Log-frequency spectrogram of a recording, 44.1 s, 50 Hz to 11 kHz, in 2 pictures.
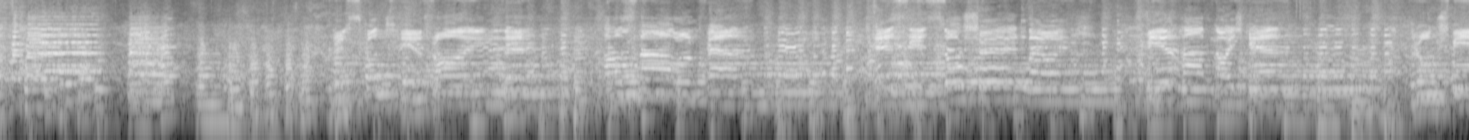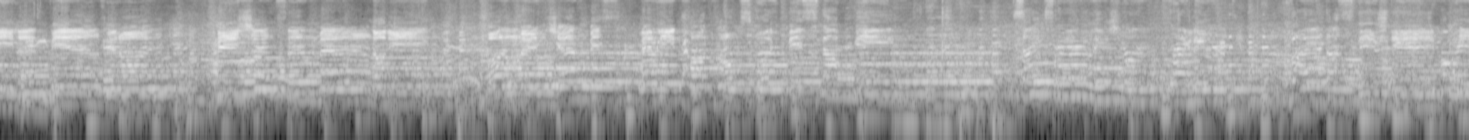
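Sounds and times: festive brass music: 0.0s - 44.0s.

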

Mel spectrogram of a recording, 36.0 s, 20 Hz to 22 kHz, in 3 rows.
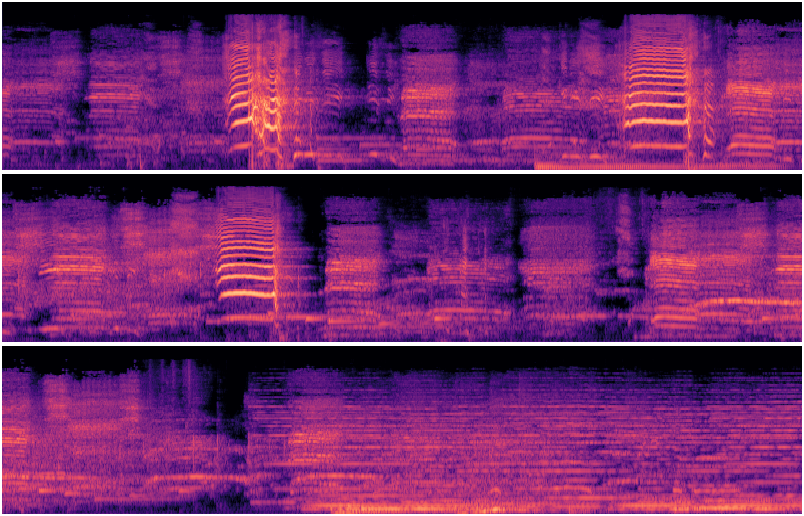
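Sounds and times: person wailing and sobbing: 3.4s - 5.1s, 8.0s - 12.1s.

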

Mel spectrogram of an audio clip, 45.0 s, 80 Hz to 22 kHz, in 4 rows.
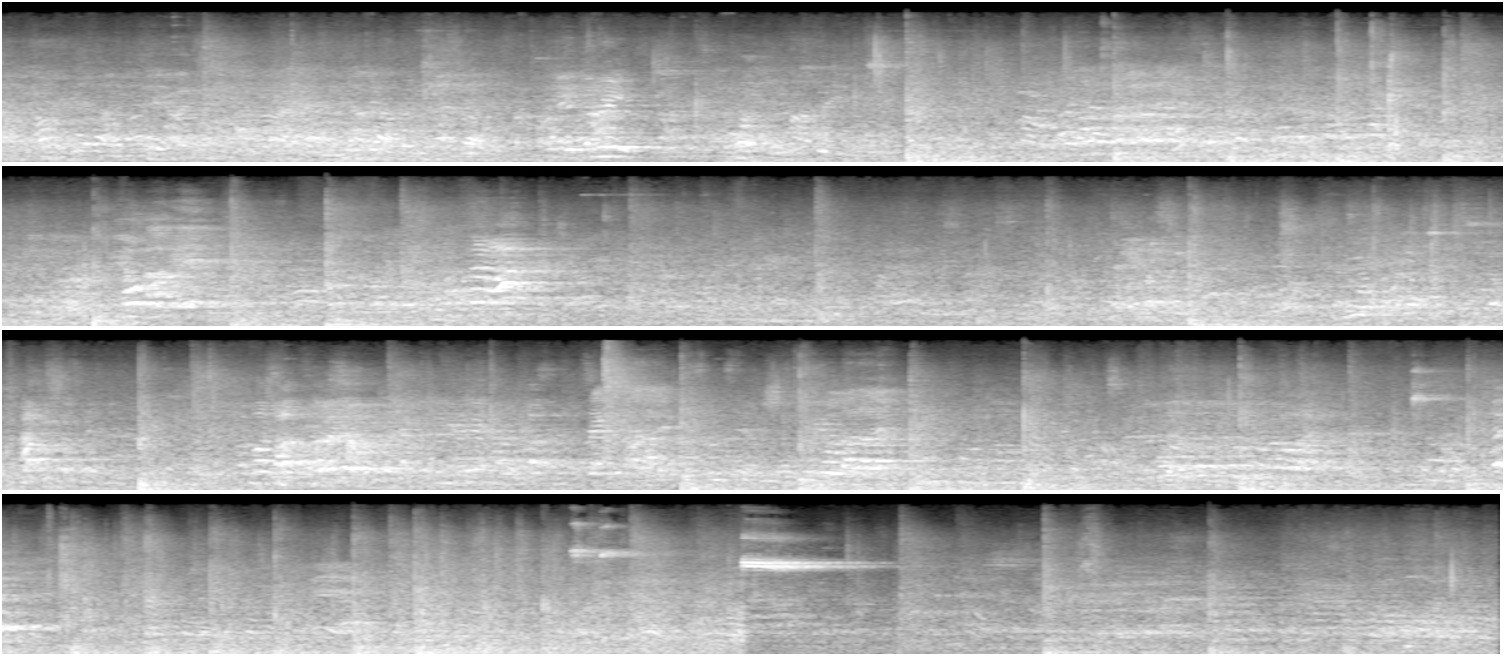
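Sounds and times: basketball bouncing on court: 6.7s - 7.3s, 9.2s - 11.1s, 13.0s - 14.0s, 23.6s - 23.8s, 31.8s - 32.1s, 33.5s - 38.1s, 41.6s - 41.8s, 42.8s - 43.0s
shrill referee whistle blast: 39.3s - 40.4s.

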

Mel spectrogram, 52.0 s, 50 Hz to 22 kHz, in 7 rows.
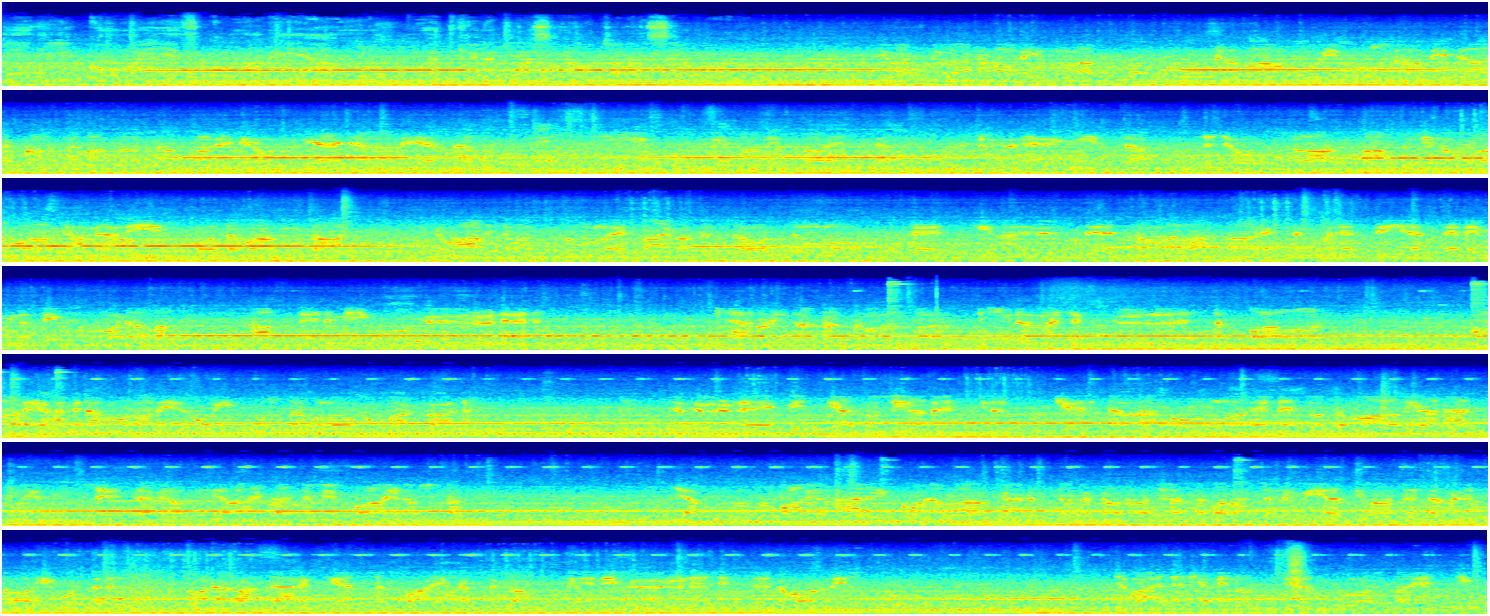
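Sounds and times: bus engine drone: 0.0s - 52.0s
engine whine: 0.0s - 52.0s
indistinct background speech: 0.0s - 52.0s.

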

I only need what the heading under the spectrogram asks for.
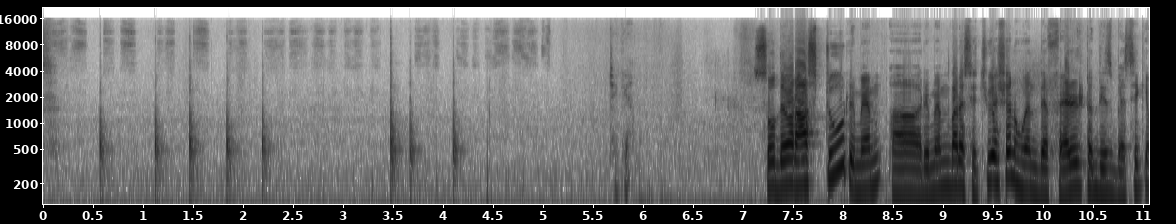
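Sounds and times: stylus tapping on screen: 0.5s - 4.8s.

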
